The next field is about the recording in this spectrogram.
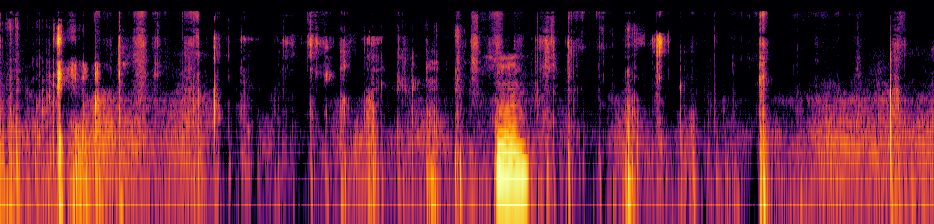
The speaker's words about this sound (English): Let me shuffle one more time.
